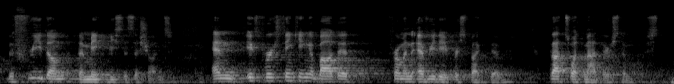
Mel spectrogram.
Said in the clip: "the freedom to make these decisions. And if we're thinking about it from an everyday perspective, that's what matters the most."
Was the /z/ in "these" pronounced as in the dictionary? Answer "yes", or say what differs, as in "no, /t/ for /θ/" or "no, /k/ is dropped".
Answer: no, /s/ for /z/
